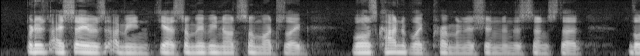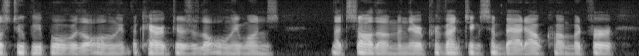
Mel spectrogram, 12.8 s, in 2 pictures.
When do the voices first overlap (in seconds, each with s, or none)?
none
